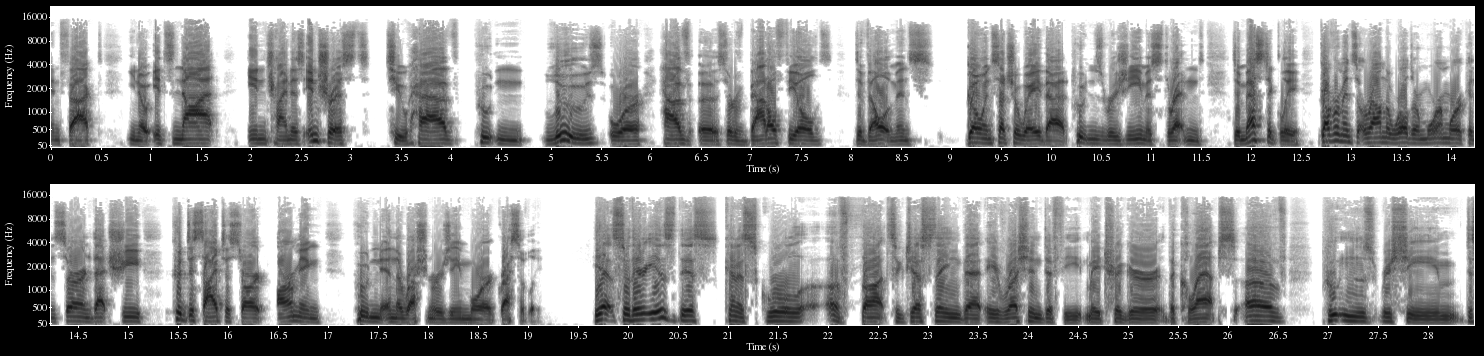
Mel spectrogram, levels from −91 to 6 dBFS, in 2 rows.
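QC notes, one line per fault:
Throughout: hard clipping. The speech reaches the stage about 12 dB hotter than it can pass, so every loud peak is sliced flat. Only a few percent of samples go over. The squared-off tops add harmonics high up the spectrum. They are heard as a harsh, buzzy fuzz on each loud moment.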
